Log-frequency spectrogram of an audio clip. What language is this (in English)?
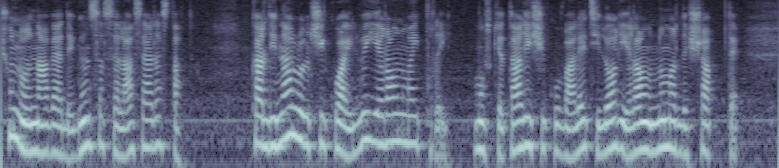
Romanian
